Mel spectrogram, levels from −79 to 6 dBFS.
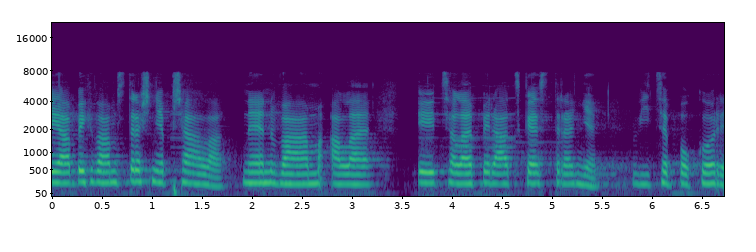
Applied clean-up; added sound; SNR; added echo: neural separator model SepFormer DNS4.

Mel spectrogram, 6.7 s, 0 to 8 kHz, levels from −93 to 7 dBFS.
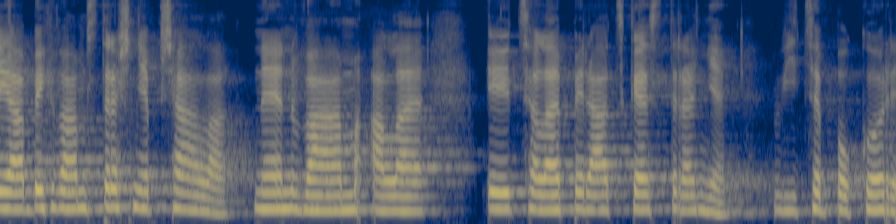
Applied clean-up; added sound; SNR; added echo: neural mask model Resemble Enhance denoiser.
